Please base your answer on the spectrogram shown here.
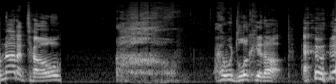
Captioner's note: scoff/sighs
